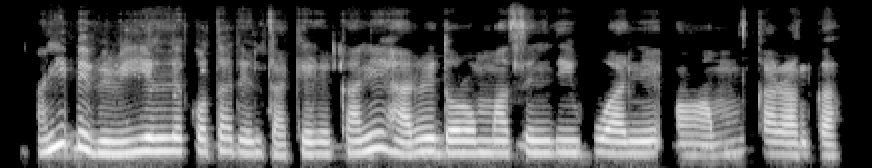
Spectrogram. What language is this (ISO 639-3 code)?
ibo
